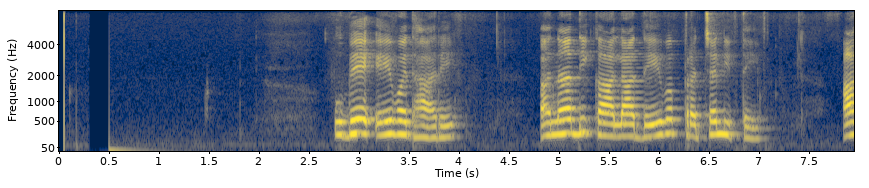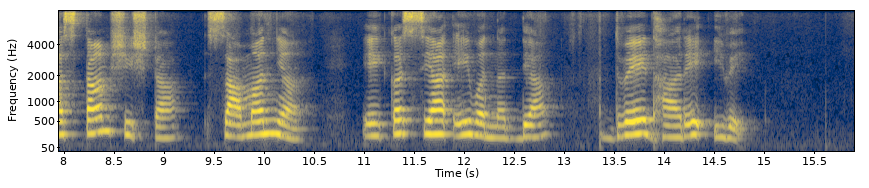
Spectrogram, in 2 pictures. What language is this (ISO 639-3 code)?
san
